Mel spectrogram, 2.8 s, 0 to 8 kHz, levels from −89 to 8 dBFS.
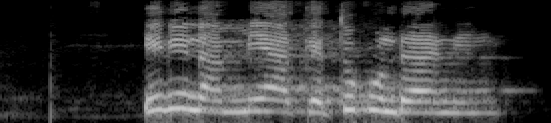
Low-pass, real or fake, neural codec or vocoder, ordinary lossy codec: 7.2 kHz; real; none; Opus, 16 kbps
